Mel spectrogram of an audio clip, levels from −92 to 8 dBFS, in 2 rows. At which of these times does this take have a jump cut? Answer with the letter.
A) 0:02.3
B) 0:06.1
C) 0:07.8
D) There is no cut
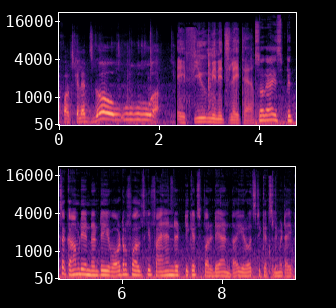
A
